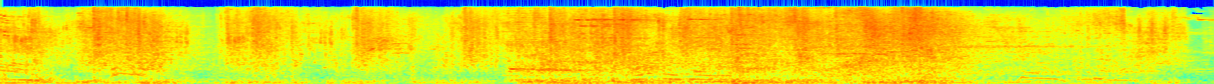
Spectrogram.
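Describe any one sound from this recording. Magic spells and sword strikes crackle and boom in a busy fight.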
